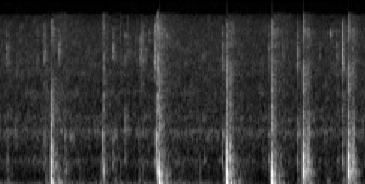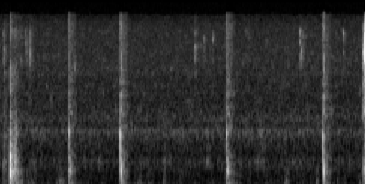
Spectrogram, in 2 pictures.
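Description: Lava pops and crackles in short, sharp bursts.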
